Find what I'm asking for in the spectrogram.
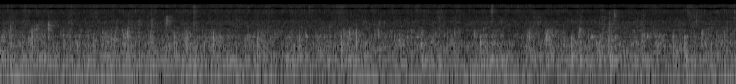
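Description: Meat simmers in a pot of water on a steady rolling boil, bubbles popping and gurgling continuously at close range with no voices.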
